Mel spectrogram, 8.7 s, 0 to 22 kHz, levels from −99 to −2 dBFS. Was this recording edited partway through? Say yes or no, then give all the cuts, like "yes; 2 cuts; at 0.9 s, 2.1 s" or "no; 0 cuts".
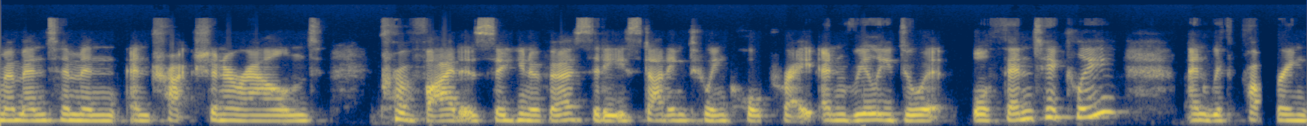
no; 0 cuts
